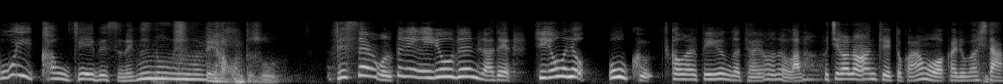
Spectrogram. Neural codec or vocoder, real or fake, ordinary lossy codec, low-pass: codec, 16 kHz, 0.5 kbps, FunCodec, trained on Chinese and English, 25 frames a second; fake; none; none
